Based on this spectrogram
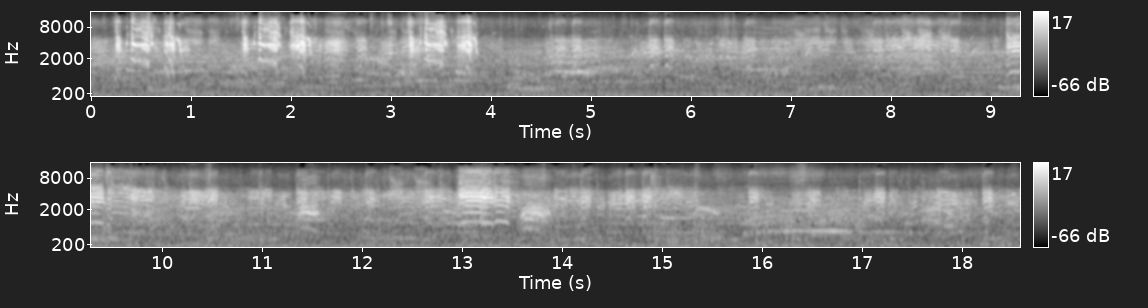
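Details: Black-breasted mutation zebra finches, a confirmed breeding pair, give bright, nasal chirps and buzzy calls in scattered bursts amid general aviary chatter.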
